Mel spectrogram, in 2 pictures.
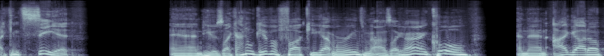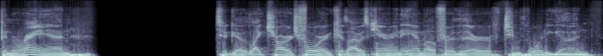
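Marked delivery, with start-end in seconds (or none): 2.4-3.7 put-on mild, dismissive half-yell. Telling how a man yelled at you to stop shooting, retelling his yell. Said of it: "he's yelling at me".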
